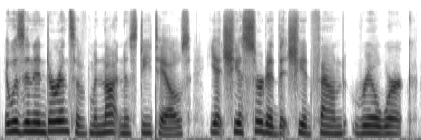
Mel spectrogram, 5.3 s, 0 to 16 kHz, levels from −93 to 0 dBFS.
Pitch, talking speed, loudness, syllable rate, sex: 210 Hz, 180 wpm, -17 LUFS, 5.1 syllables/s, female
